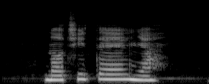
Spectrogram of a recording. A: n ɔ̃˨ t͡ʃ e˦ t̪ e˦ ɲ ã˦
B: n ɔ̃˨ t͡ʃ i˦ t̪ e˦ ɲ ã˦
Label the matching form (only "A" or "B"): B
